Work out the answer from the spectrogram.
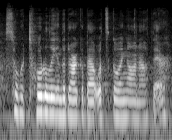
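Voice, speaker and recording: A woman's voice: mid-range voice, steady tone, fairly quick, background noise, natural voice. An actress playing a resolute, protective young mother and leader, firm and decisive, in an audio drama. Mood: concerned, probing.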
